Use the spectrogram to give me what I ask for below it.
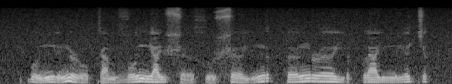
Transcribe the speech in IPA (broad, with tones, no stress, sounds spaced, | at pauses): ɓ o˨˩ ɲ ɨ˨˩˦ n ɹ o˨˩˨ k a˨˩ m v o˧˥ ɲ a˧ j ʂ əː˨˩˨ x u˨˩˨ ʂ əː˨˩ j ŋ ə˦˥ k̚ ʔ əː˧˥ ŋ ɹ əː˧ j ə˨˩ k̚ l a˧ j m i˧˥ ə̯ c ə˦˥ k̚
